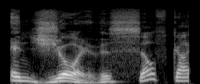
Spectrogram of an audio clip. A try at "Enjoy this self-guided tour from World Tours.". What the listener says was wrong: Too slow, right? A little dramatic. Dramatic,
